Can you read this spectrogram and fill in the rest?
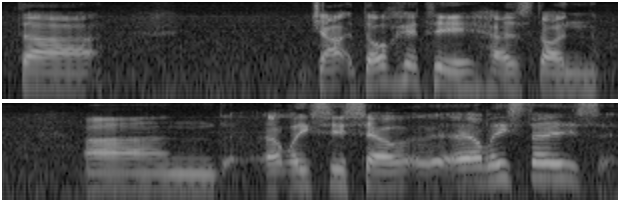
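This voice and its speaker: A man giving casual opinion commentary in a halting, rambling, disapproving way. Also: on the high side, a little hiss or hum. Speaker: commentary YouTuber.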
